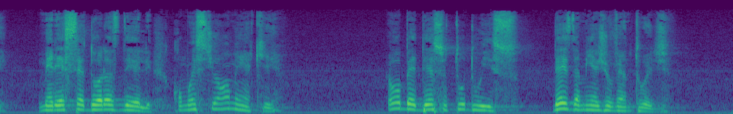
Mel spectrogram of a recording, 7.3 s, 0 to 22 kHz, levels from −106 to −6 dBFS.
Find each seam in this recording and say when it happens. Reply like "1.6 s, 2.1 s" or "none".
none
